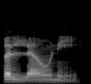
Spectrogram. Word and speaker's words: Bologna: gotcha um this balloon Bologna Italy thing is pronounce baloney baloney Italy who wrote addicts discounted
